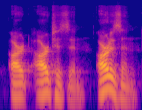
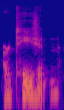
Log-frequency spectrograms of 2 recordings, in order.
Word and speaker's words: artisan: So artisan. That's how you say it. Artisan. You look at it like that, artesian.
